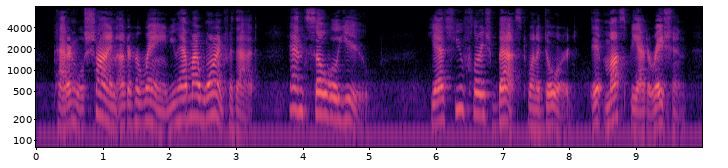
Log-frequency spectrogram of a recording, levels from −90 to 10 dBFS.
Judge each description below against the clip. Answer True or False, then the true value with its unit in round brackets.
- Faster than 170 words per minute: False (155 wpm)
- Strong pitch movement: True (6.3 semitones)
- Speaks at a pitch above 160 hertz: True (185 Hz)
